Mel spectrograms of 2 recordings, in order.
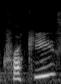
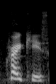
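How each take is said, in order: First: "croquis" tried as "CROCK-ees", short o, high questioning rise; questioning pronunciation. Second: "Croquis" said as "CROW-keez", long o, falling tune; settled pronunciation. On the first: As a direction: say "croquis" unsurely with the o of "rock", lifting high. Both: Shown as a demonstration. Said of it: "I think that's how you say it".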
